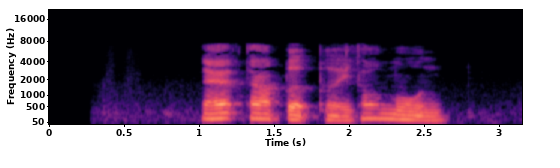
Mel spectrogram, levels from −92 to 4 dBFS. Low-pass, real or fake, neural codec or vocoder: 7.2 kHz; real; none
